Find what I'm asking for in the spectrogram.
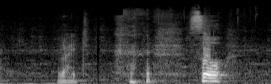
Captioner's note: laughs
